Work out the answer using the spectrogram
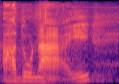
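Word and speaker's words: Adonai (אדוני): Para nosotros, Señor, es una palabra bastante débil, pero para una persona de la Biblia, pronunciar este nombre que en hebreo suena Adonai es algo muy, muy, muy sagrado.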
